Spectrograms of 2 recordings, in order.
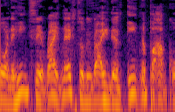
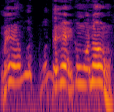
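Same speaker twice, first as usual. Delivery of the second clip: startled; 10 semitones higher, 4 dB quieter than usual. Retold or imitated. Inmates startled.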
